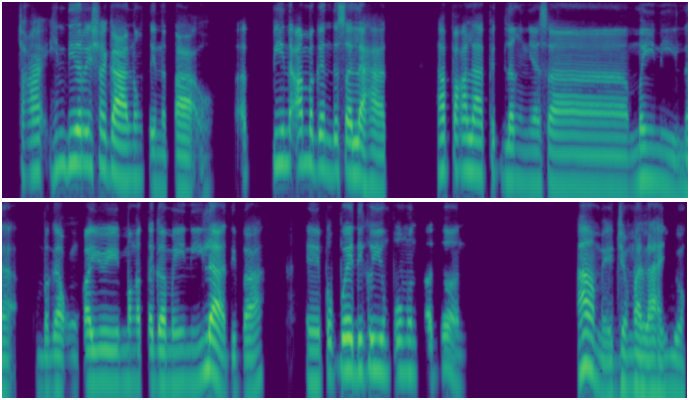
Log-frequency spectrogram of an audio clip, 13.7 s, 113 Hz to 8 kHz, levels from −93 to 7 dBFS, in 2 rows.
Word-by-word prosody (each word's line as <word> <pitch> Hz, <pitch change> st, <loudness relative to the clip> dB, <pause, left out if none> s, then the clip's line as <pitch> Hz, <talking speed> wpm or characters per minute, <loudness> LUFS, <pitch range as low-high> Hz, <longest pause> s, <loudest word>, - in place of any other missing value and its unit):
'Tsaka 195 Hz, +2 st, -4 dB
hindi 235 Hz, +4 st, +1 dB
rin 240 Hz, 0 st, +2 dB
siya 230 Hz, -, 0 dB
gano'ng 175 Hz, -5 st, +5 dB
tinatao, 140 Hz, -3 st, -3 dB, 0.2 s
at -, -, -10 dB, 0.2 s
pinakamaganda 235 Hz, -3 st, 0 dB
sa 195 Hz, -1 st, +3 dB
lahat, 155 Hz, -6 st, +1 dB, 0.5 s
napakalapit 205 Hz, -2 st, 0 dB
lang 170 Hz, -1 st, -2 dB
niya 155 Hz, -1 st, -7 dB
sa, 155 Hz, 0 st, -2 dB, 0.8 s
Maynila. 150 Hz, -5 st, -7 dB, 0.2 s
Kumbaga 140 Hz, +1 st, -2 dB
kung 140 Hz, -1 st, -15 dB
kayo'y 155 Hz, 0 st, +1 dB
mga 160 Hz, 0 st, -2 dB
taga 160 Hz, 0 st, +4 dB
Maynila 160 Hz, +7 st, +5 dB
'di 140 Hz, -, -11 dB
ba, 135 Hz, +6 st, -2 dB, 0.4 s
eh 160 Hz, -1 st, -3 dB
pupuwede 205 Hz, +2 st, +4 dB
kayong 205 Hz, -1 st, -1 dB
pumunta 195 Hz, 0 st, -4 dB
dun. 140 Hz, +1 st, -5 dB, 1.1 s
Ah, 225 Hz, +2 st, +6 dB
medyo 125 Hz, +4 st, -6 dB
malayo 135 Hz, -2 st, -1 dB
165 Hz, 135 wpm, -24 LUFS, 145-205 Hz, 1.1 s, Ah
